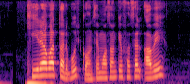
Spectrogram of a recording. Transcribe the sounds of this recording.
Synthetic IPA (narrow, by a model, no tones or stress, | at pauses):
kʰiːɾaːʋaːt̪əɾbut͡ʃkɔːnsemɔːsə̃mkefʰəsəlaːʋeː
